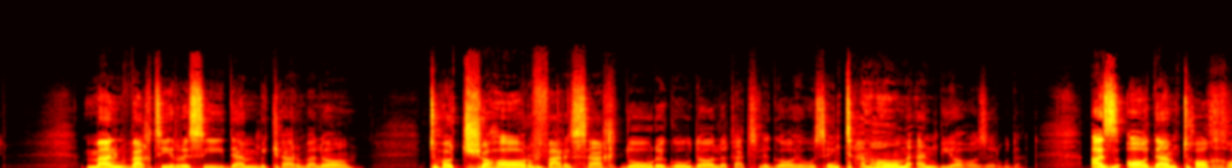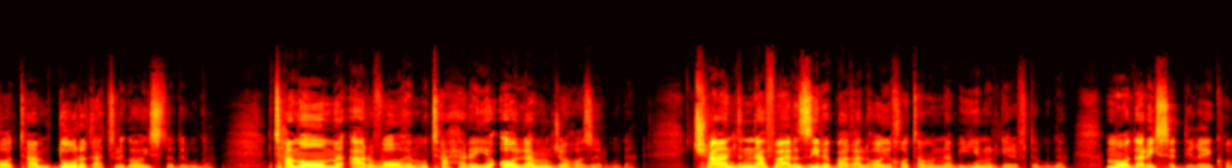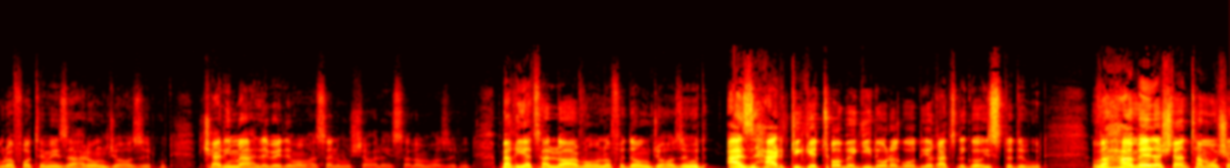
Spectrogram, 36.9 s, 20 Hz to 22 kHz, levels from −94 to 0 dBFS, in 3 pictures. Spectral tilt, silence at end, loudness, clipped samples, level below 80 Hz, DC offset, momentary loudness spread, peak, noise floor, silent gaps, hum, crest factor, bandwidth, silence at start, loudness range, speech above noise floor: -3 dB/octave; 0 s; -24 LUFS; under 0.1%; -62 dBFS; under 0.1%; 18 LU; 0 dBFS; -68 dBFS; none; none; 26 dB; 15.5 kHz; 0.9 s; 8 LU; 42 dB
